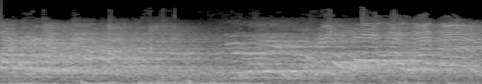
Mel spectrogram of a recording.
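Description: Boxing crowd shouting, several voices calling out over one another, some calls held long.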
